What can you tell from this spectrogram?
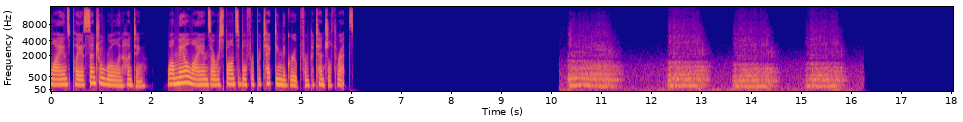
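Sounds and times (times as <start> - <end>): lion roaring: 10.2 - 11.5, 12.3 - 16.0.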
